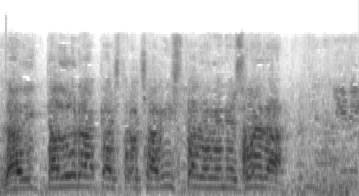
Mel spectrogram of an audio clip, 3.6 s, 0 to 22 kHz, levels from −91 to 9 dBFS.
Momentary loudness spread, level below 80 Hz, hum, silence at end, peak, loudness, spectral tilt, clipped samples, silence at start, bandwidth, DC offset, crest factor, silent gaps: 13 LU; -44 dBFS; none; 0 s; -2 dBFS; -16 LUFS; -4.5 dB/octave; under 0.1%; 0 s; 11 kHz; under 0.1%; 16 dB; none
